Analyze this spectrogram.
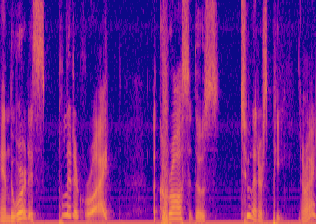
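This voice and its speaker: A man with a Polish accent, very slow pace, and long, frequent pauses. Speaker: language tutor. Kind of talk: tutorial. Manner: halting.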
